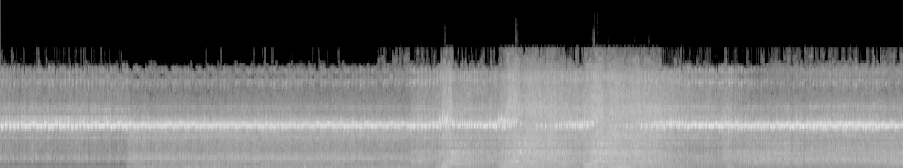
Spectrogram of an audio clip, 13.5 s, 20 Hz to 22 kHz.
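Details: K-swapped supercharged K20 Civic wagon with K24 crank pulley, warm at 188°F, IAT 123, idling about 1,000 rpm; high steady whistle holding pitch over the idle, a slipping serpentine belt that later fixed itself.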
